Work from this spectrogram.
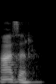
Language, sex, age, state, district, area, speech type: Hindi, male, 30-45, Madhya Pradesh, Betul, rural, spontaneous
